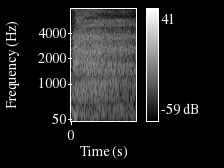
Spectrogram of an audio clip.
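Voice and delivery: long, soft sigh; deep calming breath. Acted. Squirrel calms himself, deep sighing breath. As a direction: breathe out to settle down. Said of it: "he took a deep breath".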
